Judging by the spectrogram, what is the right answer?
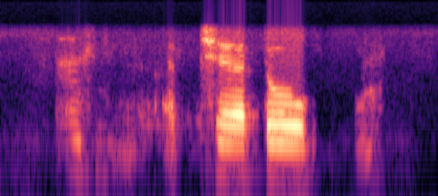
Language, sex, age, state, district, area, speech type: Hindi, male, 18-30, Uttar Pradesh, Varanasi, urban, conversation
